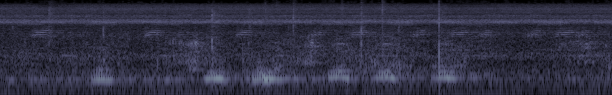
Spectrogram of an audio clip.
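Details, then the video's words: Several frogs croak in a nighttime chorus, giving low, pulsed croaks about every half second, with sharp clicks and a continuous high insect whine behind. "Calming Sound Of Harmonious Frog Croaking"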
